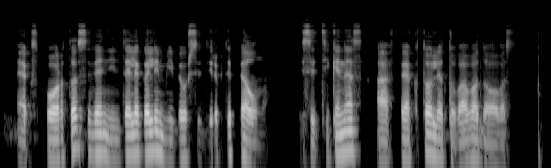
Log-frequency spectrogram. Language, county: Lithuanian, Panevėžys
